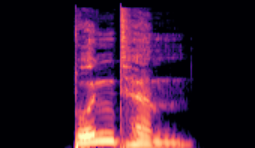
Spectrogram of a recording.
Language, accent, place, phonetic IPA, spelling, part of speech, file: German, Germany, Berlin, [ˈbʊntəm], buntem, adjective, De-buntem.ogg
- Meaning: strong dative masculine/neuter singular of bunt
